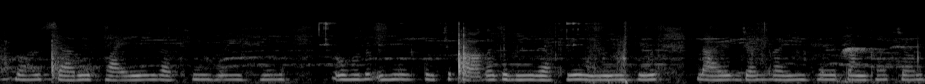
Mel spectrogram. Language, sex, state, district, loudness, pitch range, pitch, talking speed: Hindi, female, Maharashtra, Chandrapur, -38 LUFS, 210-225 Hz, 215 Hz, 130 wpm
